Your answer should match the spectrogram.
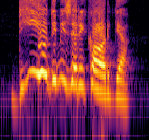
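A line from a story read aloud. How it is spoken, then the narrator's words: Doctor's exclamation. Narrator (Italian): esclamazione del dottore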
